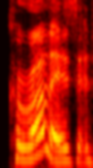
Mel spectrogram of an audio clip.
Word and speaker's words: Keroles: I am so happy to be sitting here with Christian Keroles.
